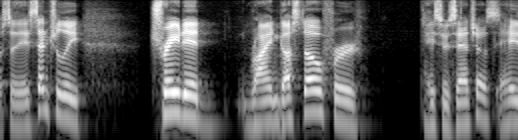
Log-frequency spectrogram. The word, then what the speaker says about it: Gusto: Gusto.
